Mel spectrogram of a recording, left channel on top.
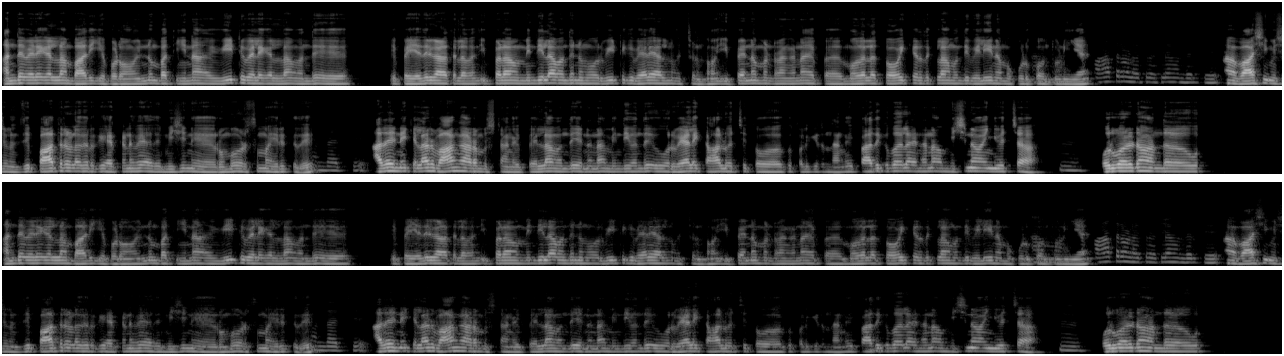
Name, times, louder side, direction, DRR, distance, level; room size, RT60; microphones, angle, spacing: voice 1, 0.0-3.5 3.9-10.9 12.2-15.9 16.5-23.2 23.8-24.8, left 5 dB, 80° left, 0.4 m, -29 dB
voice 2, 10.3-12.2 15.9-16.5 21.4-21.7 23.4-23.6, right 2 dB, 25° right, 0.4 m, -45 dB
4.7 x 2.6 x 3.0 m
head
